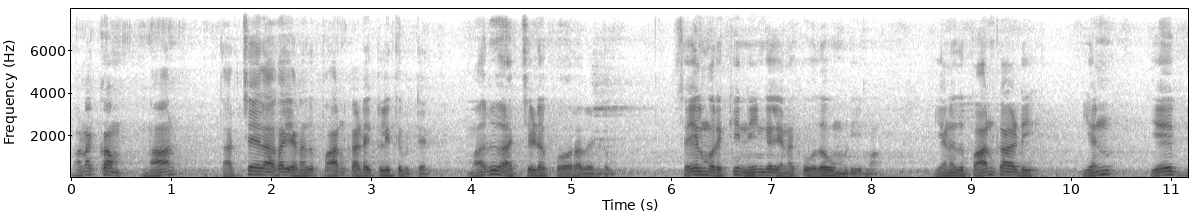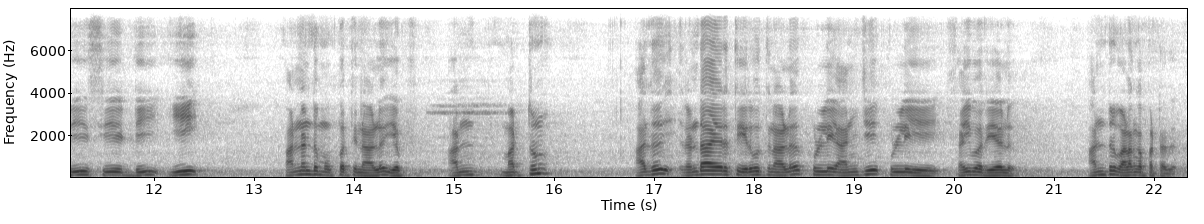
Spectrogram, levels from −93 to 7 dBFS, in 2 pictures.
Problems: none marked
